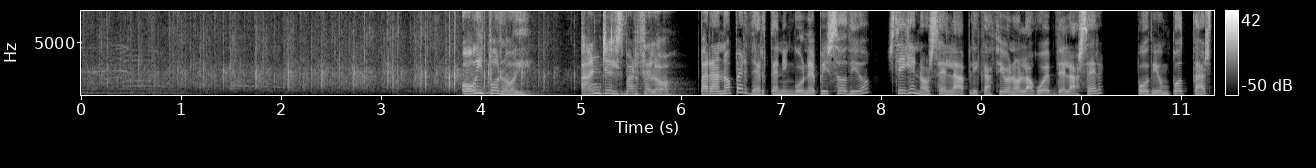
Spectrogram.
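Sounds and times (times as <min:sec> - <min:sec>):
audience applause: 0:00.0 - 0:05.5
speech: 0:03.8 - 0:11.3.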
